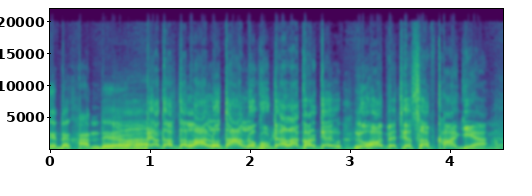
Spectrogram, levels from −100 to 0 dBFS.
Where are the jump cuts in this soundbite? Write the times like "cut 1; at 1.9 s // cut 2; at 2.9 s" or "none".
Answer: cut 1; at 1.0 s

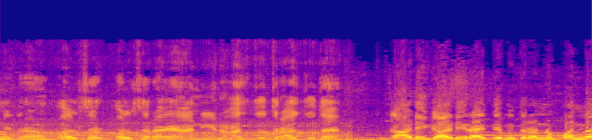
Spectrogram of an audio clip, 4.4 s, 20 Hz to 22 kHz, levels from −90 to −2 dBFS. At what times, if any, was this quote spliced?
cut 1; at 2.7 s

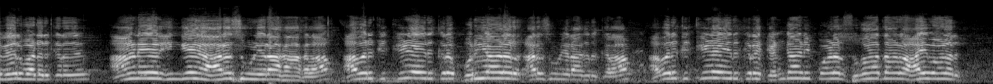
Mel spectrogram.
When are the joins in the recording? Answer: cut 1; at 1.0 s // cut 2; at 3.4 s // cut 3; at 6.4 s

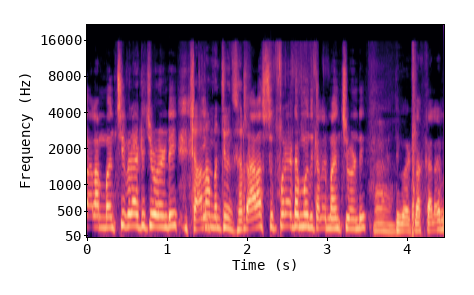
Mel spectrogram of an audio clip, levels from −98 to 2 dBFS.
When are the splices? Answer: cut 1; at 2.8 s

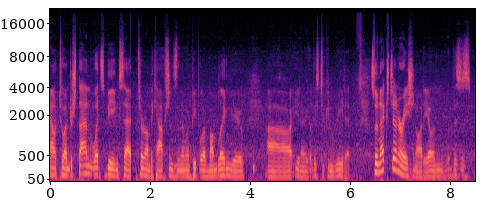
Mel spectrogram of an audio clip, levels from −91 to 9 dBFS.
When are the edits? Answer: cut 1; at 1.7 s

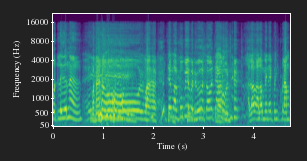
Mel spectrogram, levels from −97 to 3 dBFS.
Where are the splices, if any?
none

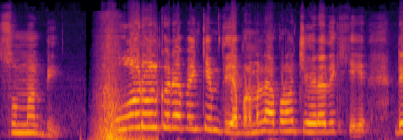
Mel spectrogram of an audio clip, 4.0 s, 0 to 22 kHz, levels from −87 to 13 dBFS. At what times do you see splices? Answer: cut 1; at 1.0 s

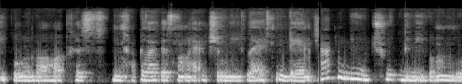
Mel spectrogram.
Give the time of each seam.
cut 1; at 3.2 s

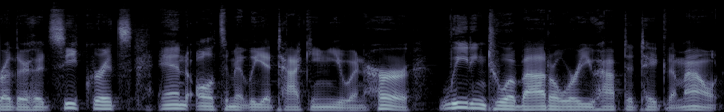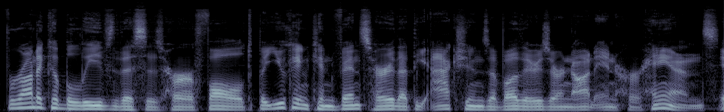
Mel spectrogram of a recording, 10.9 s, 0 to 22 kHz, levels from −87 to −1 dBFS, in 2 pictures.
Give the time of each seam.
cut 1; at 4.5 s

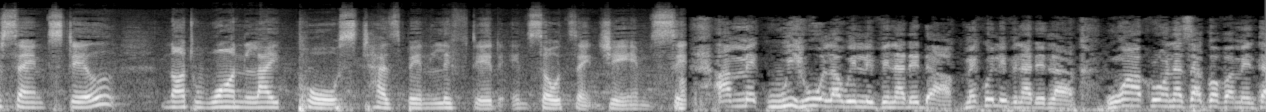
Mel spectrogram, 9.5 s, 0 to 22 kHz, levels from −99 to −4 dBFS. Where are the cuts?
cut 1; at 5.1 s

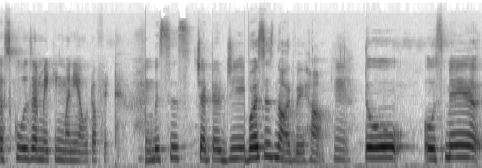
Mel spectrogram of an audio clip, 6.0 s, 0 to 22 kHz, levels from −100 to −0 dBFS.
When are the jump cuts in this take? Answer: cut 1; at 1.8 s // cut 2; at 3.0 s

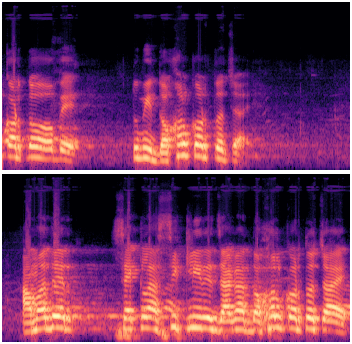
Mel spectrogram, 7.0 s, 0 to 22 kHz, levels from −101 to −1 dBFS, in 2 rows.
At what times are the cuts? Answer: none

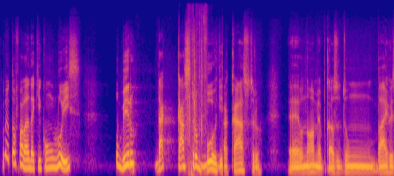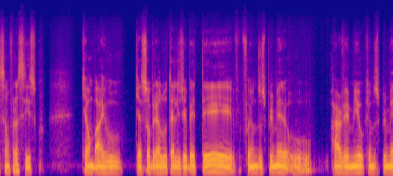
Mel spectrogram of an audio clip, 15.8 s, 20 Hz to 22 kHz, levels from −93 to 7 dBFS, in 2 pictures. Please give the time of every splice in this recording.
cut 1; at 4.5 s

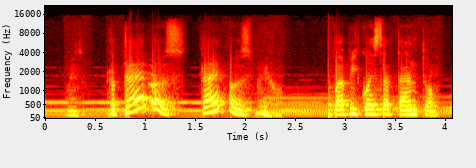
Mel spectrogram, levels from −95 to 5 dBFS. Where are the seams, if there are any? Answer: cut 1; at 2.9 s

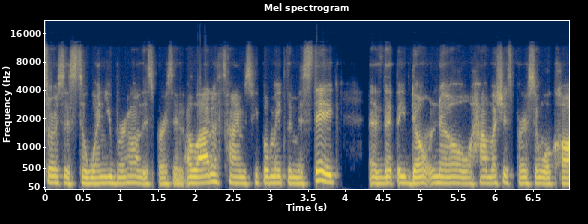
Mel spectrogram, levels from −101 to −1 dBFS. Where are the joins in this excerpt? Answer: none

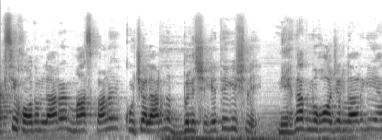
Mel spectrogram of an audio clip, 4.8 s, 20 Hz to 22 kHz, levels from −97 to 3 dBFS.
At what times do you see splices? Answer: cut 1; at 3.2 s

